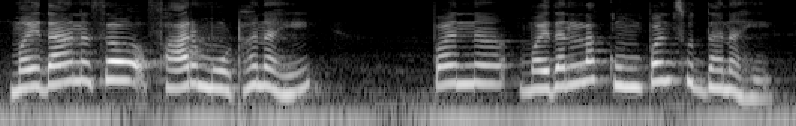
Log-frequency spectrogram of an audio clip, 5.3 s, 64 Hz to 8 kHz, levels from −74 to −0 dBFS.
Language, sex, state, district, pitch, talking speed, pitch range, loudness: Marathi, female, Maharashtra, Aurangabad, 290 Hz, 115 wpm, 245-330 Hz, -16 LUFS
